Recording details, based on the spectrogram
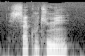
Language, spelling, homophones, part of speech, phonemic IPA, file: French, accoutumer, accoutumai / accoutumé / accoutumée / accoutumées / accoutumés / accoutumez, verb, /a.ku.ty.me/, Fr-accoutumer.ogg
- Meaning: 1. to accustom, get (someone) used (à (“to”), à faire (“to doing”)) 2. to get used to (à)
